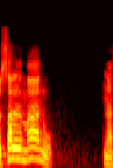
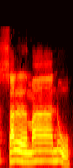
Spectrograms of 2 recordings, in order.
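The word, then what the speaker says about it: سَلْمَانُ: Lalu juga Sulaimanu, Salmanu. Nah, Salmanu juga tidak boleh ee pakai alif lam eh tidak boleh pakai tanwin ya, Teman-teman ya. Afwan. Jadi dibacanya Salmanu bukan Salmanun.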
